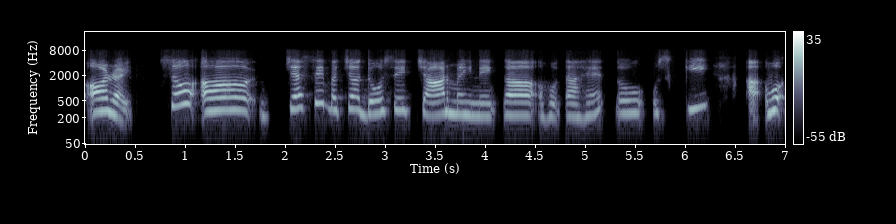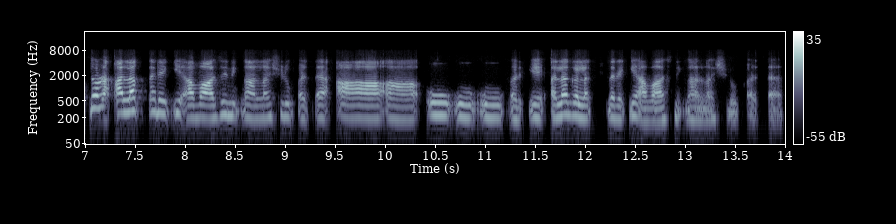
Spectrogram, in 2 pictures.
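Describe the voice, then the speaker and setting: Slow, hesitant woman lecturing over a call. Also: a little high, no echo. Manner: slow, hesitant delivery with many fillers, mixing Hindi and English. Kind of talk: online lecture. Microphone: computer mic on a video call. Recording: dry, dull lo-fi call audio.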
